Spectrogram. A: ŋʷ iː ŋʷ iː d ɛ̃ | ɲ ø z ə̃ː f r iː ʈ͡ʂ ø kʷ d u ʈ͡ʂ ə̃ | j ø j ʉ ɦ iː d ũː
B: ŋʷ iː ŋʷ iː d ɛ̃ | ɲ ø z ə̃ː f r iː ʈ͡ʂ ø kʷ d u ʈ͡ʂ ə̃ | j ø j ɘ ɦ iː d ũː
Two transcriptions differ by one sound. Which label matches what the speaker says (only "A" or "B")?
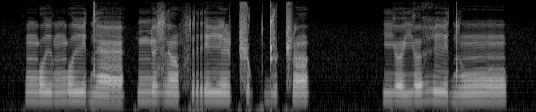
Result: B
